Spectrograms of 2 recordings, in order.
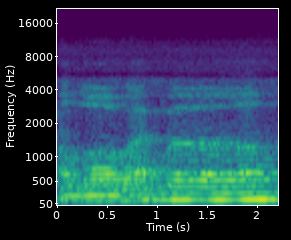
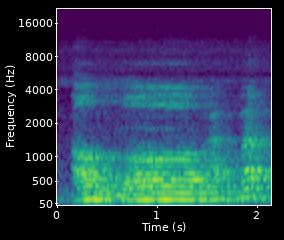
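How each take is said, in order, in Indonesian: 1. Vokal setelah b dibaca panjang. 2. Vokal setelah b itu pendek.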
